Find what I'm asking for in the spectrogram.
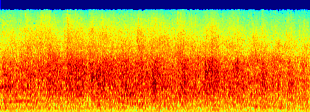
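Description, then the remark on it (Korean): A roomful of people applauding steadily, a dense, even patter of many hands clapping together at moderate volume throughout, with no voices standing out. “어, 박수 치세요.”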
